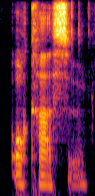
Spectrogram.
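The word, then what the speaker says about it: 犯す: to be um what is how do you pronounce that I guess we have another candidate to add to the list to do okasu right okasu okay that's grade five I definitely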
